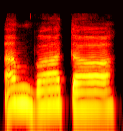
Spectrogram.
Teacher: امواتا، یہ تا کے اوپر ہم تا 2 زبر تن پہ ہم رکے ہیں نا، تو یہ جو جب ہم تنوین آ جاتی ہے اور ہم رک جاتے ہیں تو یہ مد عوض کہلاتی ہے اور یہ 2 حرکات کھینچی جاتی ہے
